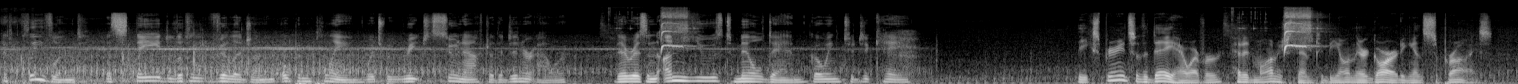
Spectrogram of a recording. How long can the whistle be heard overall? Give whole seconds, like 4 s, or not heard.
3 s.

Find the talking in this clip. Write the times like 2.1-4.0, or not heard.
0.0-9.2, 10.8-15.1.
